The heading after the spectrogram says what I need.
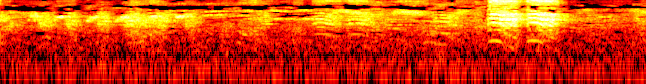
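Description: Zebra finch giving nasal, buzzy beeping calls, with two louder bursts near the end over soft background chatter from other small birds.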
